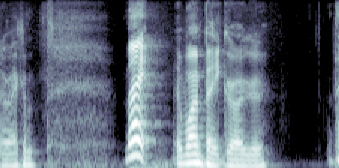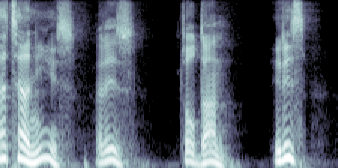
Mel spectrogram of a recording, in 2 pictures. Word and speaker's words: Grogu: Grogu, say it right.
